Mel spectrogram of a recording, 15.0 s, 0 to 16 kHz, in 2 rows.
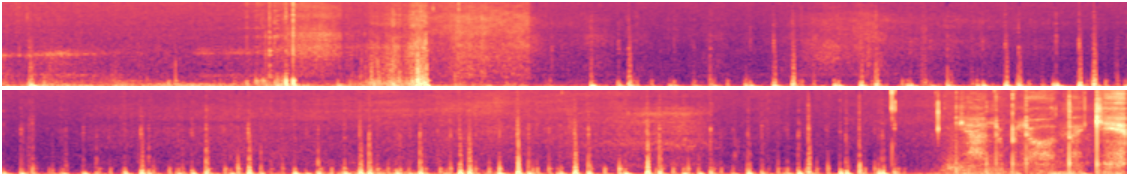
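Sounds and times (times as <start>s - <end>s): rustling swish: 1.9s - 3.7s.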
